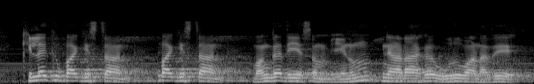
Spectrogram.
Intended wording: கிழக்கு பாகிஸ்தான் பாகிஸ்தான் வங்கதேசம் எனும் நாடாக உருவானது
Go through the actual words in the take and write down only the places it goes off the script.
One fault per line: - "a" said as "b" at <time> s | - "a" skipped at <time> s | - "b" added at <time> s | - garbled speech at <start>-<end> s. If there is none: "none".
none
